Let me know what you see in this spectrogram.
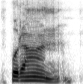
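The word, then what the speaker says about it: プラン: Similarly plan puran puran. So in this way the a sound in in English word will be treated in katakana using the a sound.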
